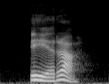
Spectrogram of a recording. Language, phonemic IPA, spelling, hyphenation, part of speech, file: Swedish, /eːra/, era, e‧ra, pronoun / noun, Sv-era.ogg
- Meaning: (pronoun) 1. your, yours (possessed by the multiple individuals addressed, of multiple things) 2. you (vocative determiner used before a plural noun, regardless of gender); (noun) an era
